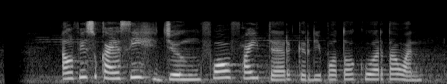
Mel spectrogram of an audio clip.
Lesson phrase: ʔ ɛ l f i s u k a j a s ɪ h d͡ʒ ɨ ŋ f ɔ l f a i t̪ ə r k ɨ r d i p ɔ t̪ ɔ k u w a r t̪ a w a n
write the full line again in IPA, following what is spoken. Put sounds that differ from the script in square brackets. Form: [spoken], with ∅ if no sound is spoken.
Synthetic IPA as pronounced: ʔ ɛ l f i s u k a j a s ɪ h d͡ʒ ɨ ŋ f ɔ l f a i t̪ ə r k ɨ r d i p ɔ t̪ ɔ k u w a r t̪ a w a n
